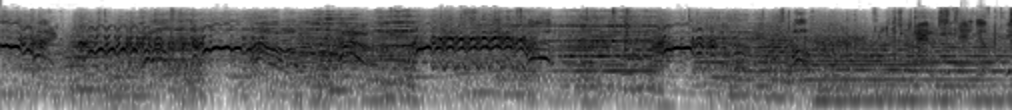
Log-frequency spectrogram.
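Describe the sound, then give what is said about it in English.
A horse neighs loudly several times in a row, each whinny a shrill, wavering cry, set against a dense, continuous background of other noise. “He has trouble treating his horse well, is what he has.”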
